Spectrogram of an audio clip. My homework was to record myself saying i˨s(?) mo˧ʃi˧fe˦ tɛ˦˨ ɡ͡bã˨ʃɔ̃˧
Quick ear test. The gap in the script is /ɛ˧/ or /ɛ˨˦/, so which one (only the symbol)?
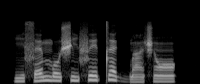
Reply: ɛ˨˦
